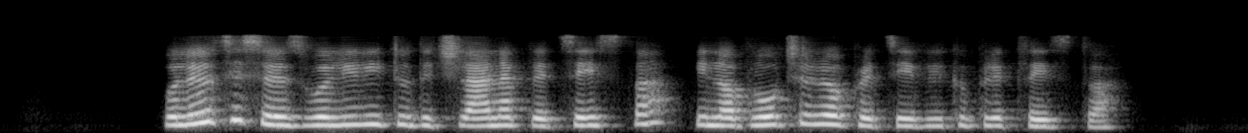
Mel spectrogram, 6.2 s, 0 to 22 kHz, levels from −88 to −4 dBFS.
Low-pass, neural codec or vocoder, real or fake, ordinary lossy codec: 7.2 kHz; codec, 16 kHz, 0.2 kbps, FocalCodec; fake; none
